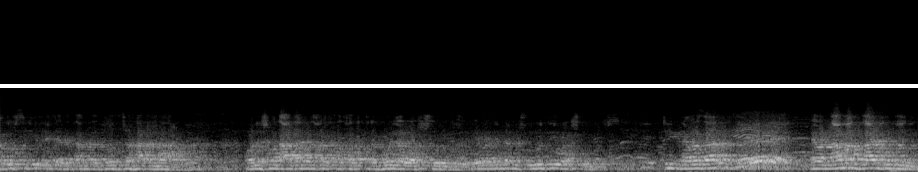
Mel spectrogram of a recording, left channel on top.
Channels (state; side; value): silent; left; digital silence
